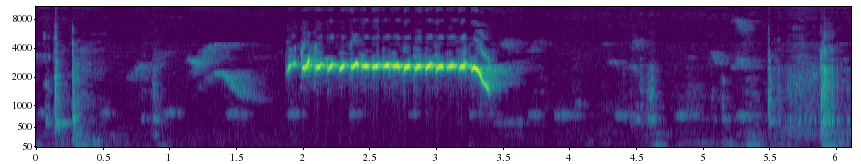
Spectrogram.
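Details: Female common iora in full voice, meant to stir rival birds to sing and grow agitated: a soft falling note, then a steady rapid whistled trill of about eighteen beats ending in a drop, amid scattered clicks.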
